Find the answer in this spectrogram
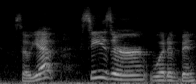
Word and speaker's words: Caesar: hard K so yep Caesar would have been pronounced Kaiser but note that the r would not be an English R but the r you'd hear in Spanish not rolled but a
